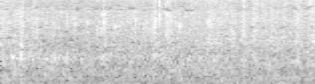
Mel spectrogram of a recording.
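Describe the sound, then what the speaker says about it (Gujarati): Water gushes steadily from a running motor pump on a hot, cloudy day, a continuous broadband rush of flow at close range with no talk. "મોટર તો શરૂ કરી દીધી છે. પાણી શરૂ છે"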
